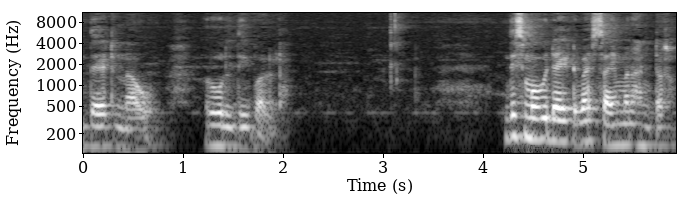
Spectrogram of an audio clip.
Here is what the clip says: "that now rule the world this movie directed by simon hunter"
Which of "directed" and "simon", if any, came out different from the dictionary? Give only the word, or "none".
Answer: directed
